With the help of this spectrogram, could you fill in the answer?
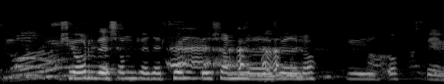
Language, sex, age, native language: Icelandic, male, 18-19, Icelandic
